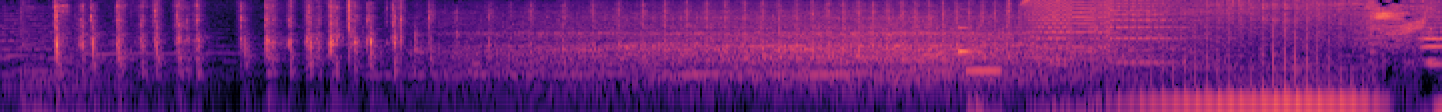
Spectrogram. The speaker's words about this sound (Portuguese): estou de volta logo depois da vinheta.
